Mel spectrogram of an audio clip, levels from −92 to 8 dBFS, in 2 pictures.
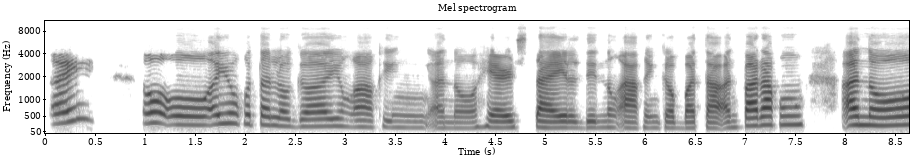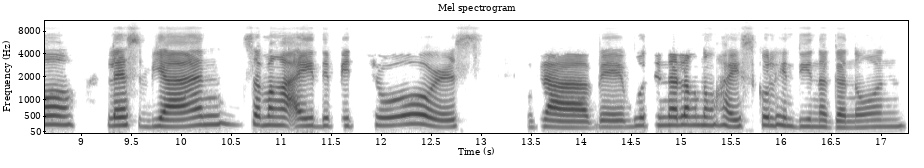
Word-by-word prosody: Ay, 310 +5 +4 0.7
oo. 255 -4 +1
Ayoko 280 +1 -1
talaga 215 -4 -2
'yung 210 -2 -8
aking 185 -1 -4 0.3
ano, 160 0 -8
hairstyle 175 -2 0
din 175 +1 -8
nang 175 -1 -9
aking 165 0 -1
kabataan 165 +1 -2
para 230 +3 +6
akong 255 +1 -6 0.4
ano, 245 0 +5 0.9
lesbian 235 +4 +3
sa 260 -2 0
mga 245 -1 +2 0.3
ID 220 -1 -9 0.2
pictures, 235 -1 -2 0.6
grabe 185 -1 +2
buti 235 +4 -8
nalang 245 0 +2
nung 245 0 -4
high 210 -3 -2
school 240 -1 -5
hindi 205 -4 -6
na 195 -1 -4
ganon. 185 +3 -6
210 Hz, 100 wpm, -24 LUFS, 180-245 Hz, 0.9 s, para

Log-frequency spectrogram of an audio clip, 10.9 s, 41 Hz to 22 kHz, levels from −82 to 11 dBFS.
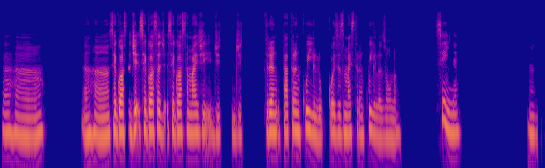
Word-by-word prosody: Aham, 145 -1 -2 0.8
aham. 140 -1 +1
Você 160 +2 +3
gosta 160 +1 +6
de 165 +4 +5
você 170 +2 +2
gosta 165 +2 +5
de 150 - -5
você 165 0 -1
gosta, 160 0 +1
mais 155 0 +2
de 155 -1 -4
de 140 0 -6 0.2
de 140 -1 -7 0.5
tran 160 0 +4
estar 155 +1 0
tranquilo, 155 -5 +1
coisas 150 -1 -2
mais 150 -1 0
tranquilas 145 -3 -4
ou 130 0 -5
não? 135 +4 -8 0.7
Sim, 225 -10 0
né? 155 +1 -2 1.4
Hum. 145 -3 -4
150 Hz, 135 wpm, -25 LUFS, 140-160 Hz, 1.4 s, gosta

